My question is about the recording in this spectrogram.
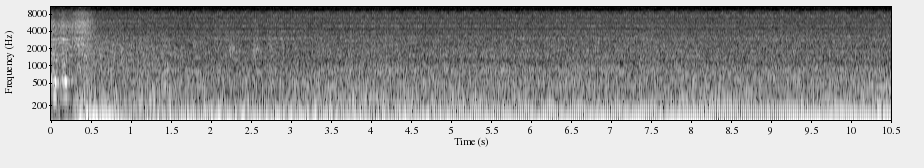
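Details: Early BMW N55 at idle after replacing a failing N54-style high pressure fuel pump with a rebuilt unit with E85 seals: brief catch on startup, then smooth, even low idle with no misses, ticking or hunting; rail and low-side pressure good, healthy running.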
